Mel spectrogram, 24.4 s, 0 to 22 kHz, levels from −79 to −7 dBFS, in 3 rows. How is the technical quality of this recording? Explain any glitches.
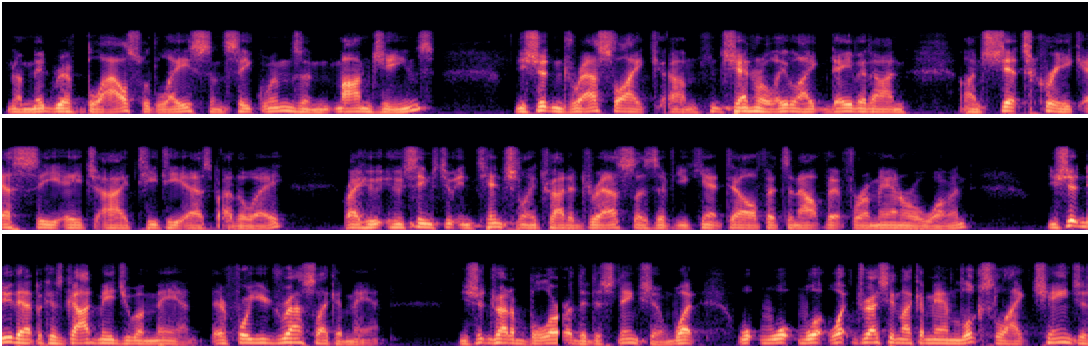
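The speech comes through an AMR wideband (HD Voice) link with light coding damage, which fits roughly 12.65 kbit/s, and it has three short glitches from lost AMR speech frames. At 4.97–5.01 s after "shouldn't dress like", 9.77–9.86 s before "the way right", and 20.46–20.58 s between "shouldn't try to" and "the distinction", the decoder patched over missing data by repeating the last good pitch and vocal tract settings at falling level. The first two sound like a brief dip or warble and fit a single 20 ms frame. The third drops toward near silence and fits two frames, about 40 ms.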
